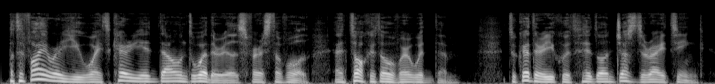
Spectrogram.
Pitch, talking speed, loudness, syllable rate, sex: 120 Hz, 245 wpm, -17 LUFS, 5.8 syllables/s, male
